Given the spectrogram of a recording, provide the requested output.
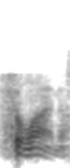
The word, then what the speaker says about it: Salina: Or is it Salina? Which is... – It's Salina. – Salina, okay. I'm doing the Spanish pronunciation.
